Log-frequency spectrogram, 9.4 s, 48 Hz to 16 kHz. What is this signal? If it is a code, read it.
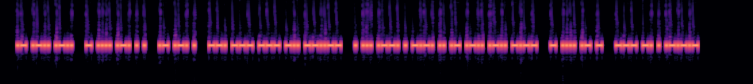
Morse code, heard as a keyed tone, about 50 wpm, 700 Hz. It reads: ALL THREE ARE GOOD, ESPECIALLY THAT ONE.
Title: Sentences from Top 1000 Words - Review Part 4 - 50wpm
